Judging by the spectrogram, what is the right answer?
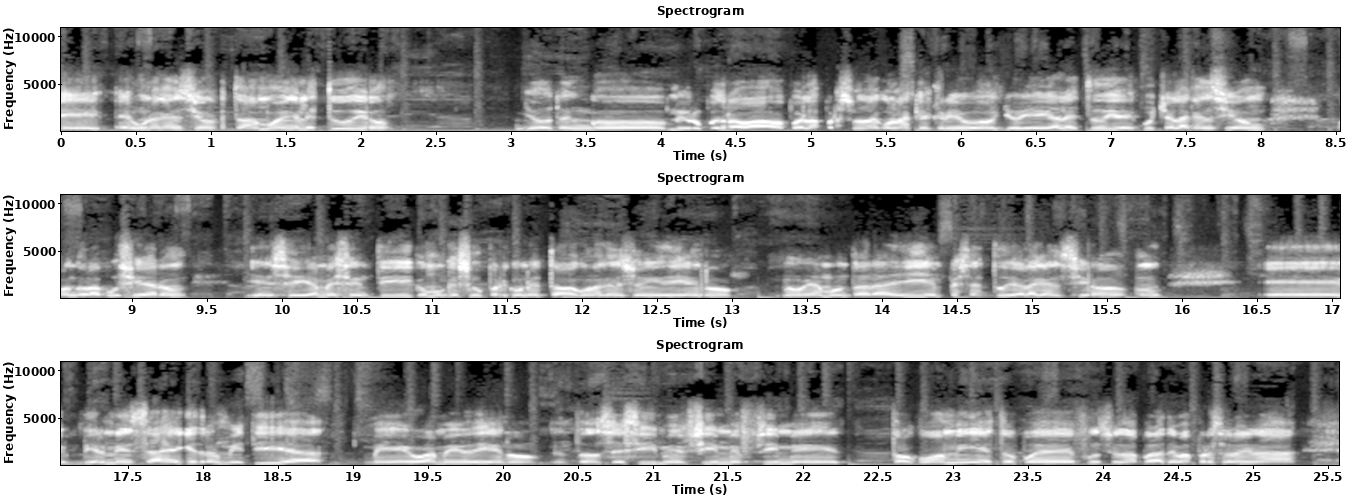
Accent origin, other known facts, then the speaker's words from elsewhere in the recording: Santa Marta, Magdalena, Colombia; vengo de la ciudad de Santa Marta, de Colombia.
